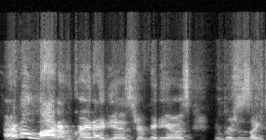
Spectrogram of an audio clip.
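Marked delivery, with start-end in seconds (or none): none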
